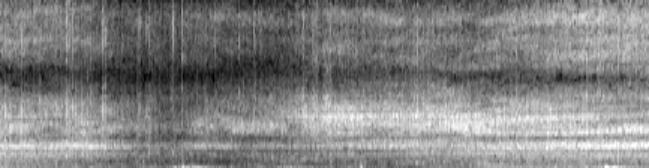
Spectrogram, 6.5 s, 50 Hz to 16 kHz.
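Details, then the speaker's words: Roco BR 290 (V90) model locomotive with both bogies driven (all four wheels): fast, even ratcheting chatter over a thin motor buzz; runs well otherwise, owner guesses the motor, not the gears, is noisy and maybe needs oil. "I don't know why but I'm having a guess that this is just the engine doing its work and not all the gears that is making all that noise"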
